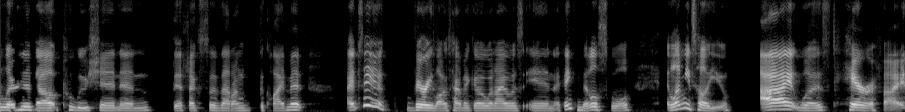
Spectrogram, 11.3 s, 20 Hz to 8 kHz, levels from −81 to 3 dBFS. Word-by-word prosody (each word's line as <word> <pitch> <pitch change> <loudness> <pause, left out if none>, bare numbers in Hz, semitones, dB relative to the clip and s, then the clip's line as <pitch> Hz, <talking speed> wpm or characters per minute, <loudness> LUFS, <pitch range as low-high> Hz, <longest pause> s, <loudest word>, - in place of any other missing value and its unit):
learned 200 +2 +2
about 175 -5 +1
pollution 175 -3 -4
and 165 +3 -6 0.3
the 160 - -4
effects 170 +1 -6
of 175 -2 -3
that 165 -2 -4
on 165 +1 -8
the 170 - -8
climate 195 +7 -2 0.5
I'd - - 0
say - - +3
a 285 - -5 0.3
very 185 +1 +5
long 155 0 -3
time 165 0 -4
ago 165 0 -4
when 165 0 -3
I 165 0 -1
was 165 0 -6
in, 160 -1 -7
I - - -9
think, 260 -1 -3
middle 215 +3 0
school, 180 -3 -7 0.4
and - - +1
let - - +4
me 320 -3 0
tell 195 -7 +1
you, 390 +6 -7 0.3
I 250 - +8
was 175 +2 -4 0.2
terrified. 190 -5 +3
175 Hz, 180 wpm, -23 LUFS, 165-210 Hz, 0.5 s, I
